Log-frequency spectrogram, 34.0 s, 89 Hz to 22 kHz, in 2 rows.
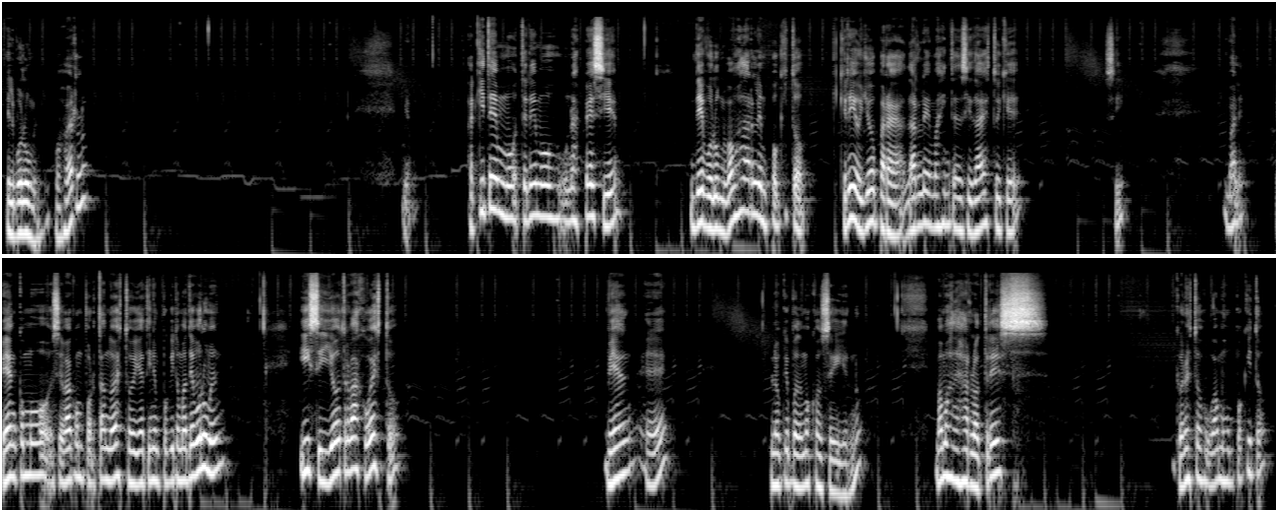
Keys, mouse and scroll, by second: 0.9 click, 3.5 click, 5.3-6.6 scroll up 2, 5.7 middle click, 9.6-10.4 scroll down 3, 9.8 middle click, 10.4-11.1 scroll up 8, 11.1 middle click, 11.4-11.8 scroll up 3, 12.6 click, 15.6-17.2 scroll up 4, 16.3 middle click, 19.4-19.8 scroll down 4, 19.8 middle click, 20.4-21.8 scroll up 8, 21.8 click, 24.8-26.2 scroll down 2, 25.0 middle click, 29.1 click, 29.4 click, 31.5-31.9 scroll down 2, 31.9 middle click, 33.3 click.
